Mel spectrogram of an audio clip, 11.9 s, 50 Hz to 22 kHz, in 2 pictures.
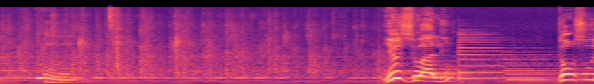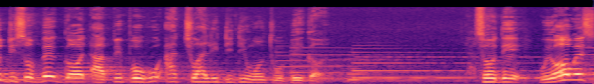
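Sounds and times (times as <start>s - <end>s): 
audience clapping in praise: 0.0s - 4.6s
speech: 0.4s - 0.9s, 3.8s - 4.8s, 5.6s - 9.4s, 10.7s - 11.8s.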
